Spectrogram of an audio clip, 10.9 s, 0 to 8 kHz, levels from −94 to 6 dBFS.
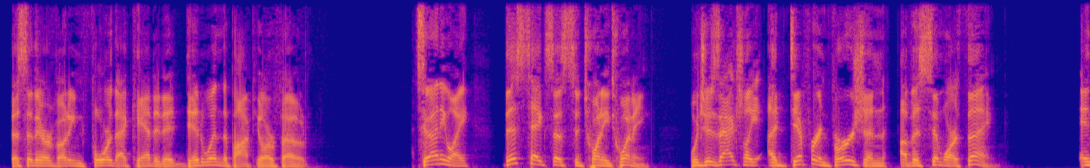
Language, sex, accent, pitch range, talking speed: English, male, American, 95-155 Hz, 170 wpm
